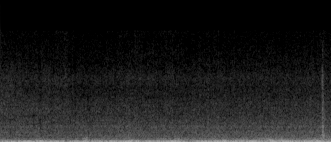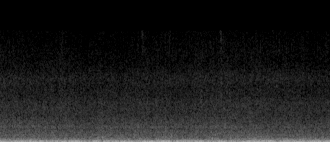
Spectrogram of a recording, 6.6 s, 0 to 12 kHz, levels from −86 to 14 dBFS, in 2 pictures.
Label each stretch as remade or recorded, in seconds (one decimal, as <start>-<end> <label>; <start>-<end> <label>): 0.0-0.4 recorded; 0.4-1.4 remade; 1.4-2.7 recorded; 2.7-6.1 remade; 6.1-6.6 recorded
